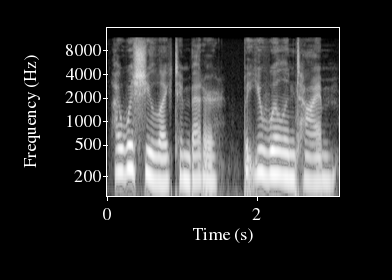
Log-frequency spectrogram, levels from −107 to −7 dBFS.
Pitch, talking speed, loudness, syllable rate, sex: 195 Hz, 195 wpm, -16 LUFS, 4.9 syllables/s, female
